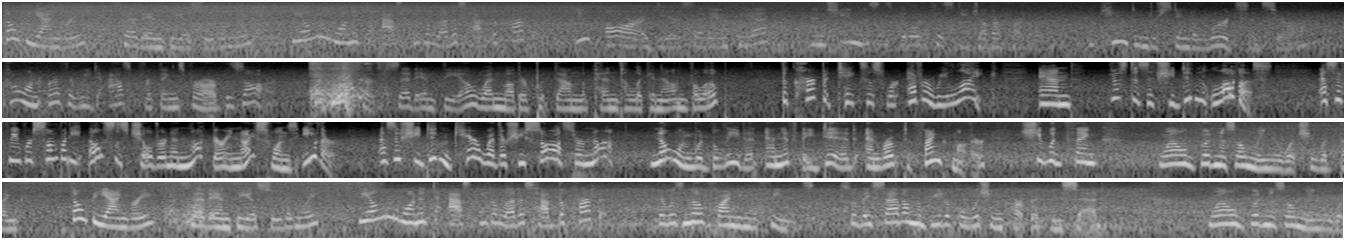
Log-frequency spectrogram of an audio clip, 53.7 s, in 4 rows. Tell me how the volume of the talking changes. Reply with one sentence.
The loudness of the talking goes up.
